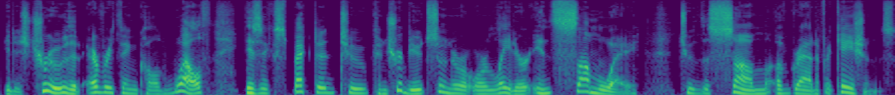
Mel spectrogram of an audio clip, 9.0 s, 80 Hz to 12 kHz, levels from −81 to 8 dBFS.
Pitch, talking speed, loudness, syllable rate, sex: 155 Hz, 145 wpm, -18 LUFS, 4.5 syllables/s, male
